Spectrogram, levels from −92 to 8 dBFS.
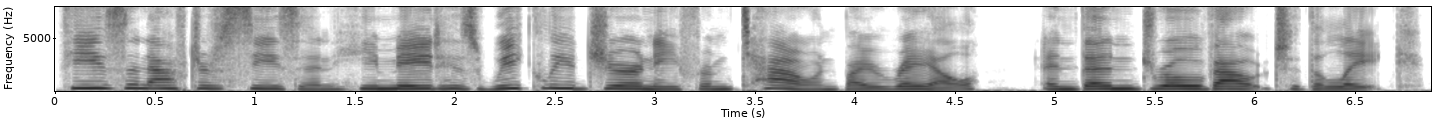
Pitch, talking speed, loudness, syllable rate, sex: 255 Hz, 165 wpm, -19 LUFS, 3.9 syllables/s, female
